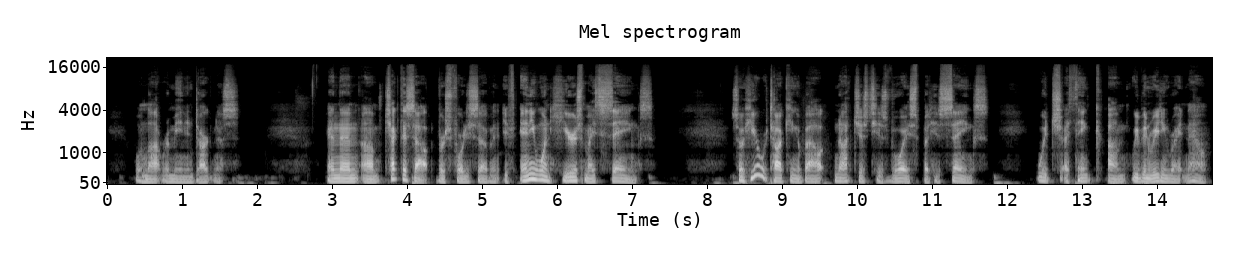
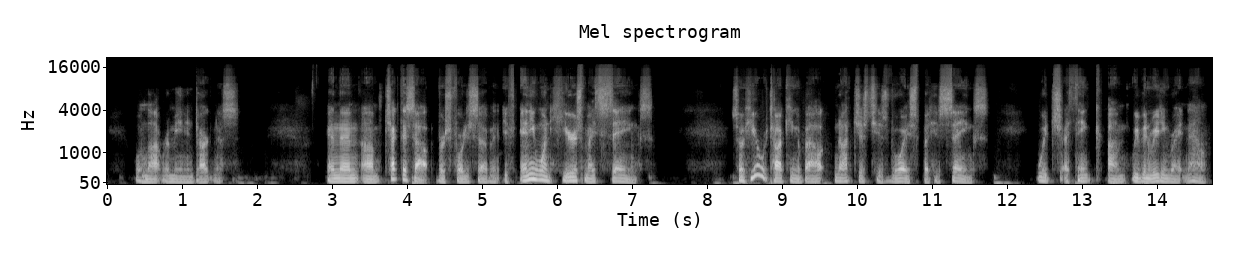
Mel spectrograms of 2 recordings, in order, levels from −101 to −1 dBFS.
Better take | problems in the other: first | garbled, watery; slightly; nothing above 17.5 kHz

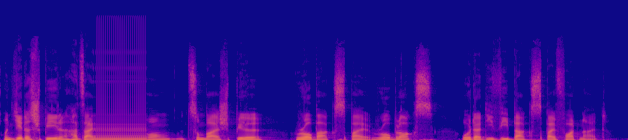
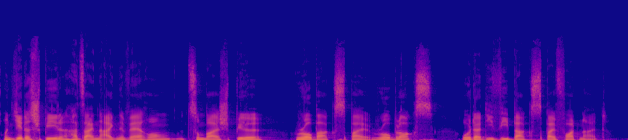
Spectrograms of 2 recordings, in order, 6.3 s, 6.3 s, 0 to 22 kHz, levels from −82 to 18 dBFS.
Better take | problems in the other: second | audio freezing; at 1 s for 0.5 s

